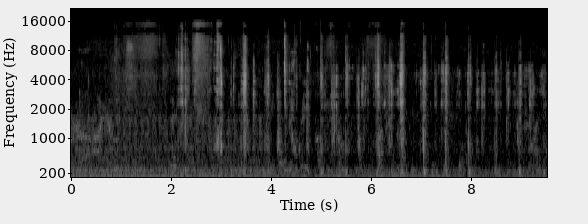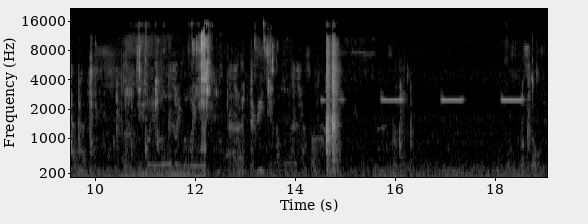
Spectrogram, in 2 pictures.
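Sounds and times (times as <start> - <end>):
person chewing crunchy food: 2.0 - 13.6.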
